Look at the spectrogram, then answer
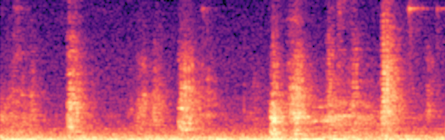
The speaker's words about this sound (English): Or my dog right now, grabbing her bone, making noise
